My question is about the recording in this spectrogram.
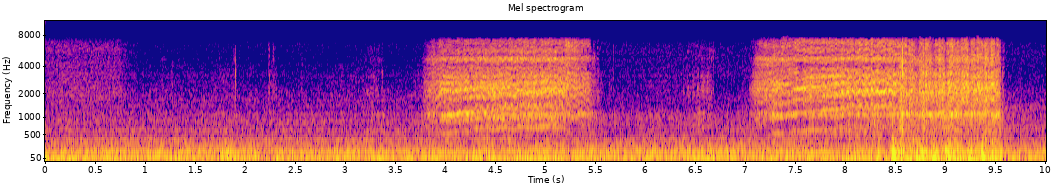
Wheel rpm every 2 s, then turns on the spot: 0, 10, 100, 40, 130.
none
